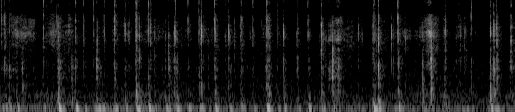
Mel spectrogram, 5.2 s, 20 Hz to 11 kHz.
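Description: Long fingernails tap and scratch a full, flat, sealed silver-white No7 foil sheet mask sachet. The result is a quiet, rapid, irregular run of short, crisp clicks and bright, crinkly scrapes, each ticking off almost instantly with a soft low thud underneath.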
